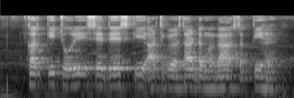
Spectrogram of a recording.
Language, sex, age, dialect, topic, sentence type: Hindi, male, 25-30, Hindustani Malvi Khadi Boli, banking, statement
